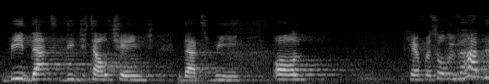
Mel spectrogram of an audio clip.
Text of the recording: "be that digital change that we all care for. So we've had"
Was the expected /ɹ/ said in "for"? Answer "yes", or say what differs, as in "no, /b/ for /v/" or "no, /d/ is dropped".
no, /l/ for /ɹ/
